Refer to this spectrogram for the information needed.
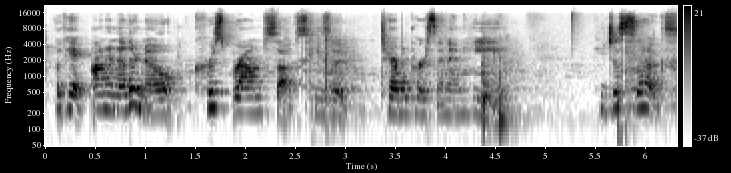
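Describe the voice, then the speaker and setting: There is noticeable background noise behind this woman as she speaks. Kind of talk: casual storytime talk to camera. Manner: fast.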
